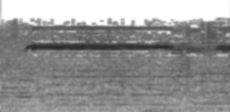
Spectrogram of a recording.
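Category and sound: signal or alarm, referee whistle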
